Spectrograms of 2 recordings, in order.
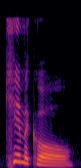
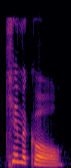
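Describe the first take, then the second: Both takes have the same delivery.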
